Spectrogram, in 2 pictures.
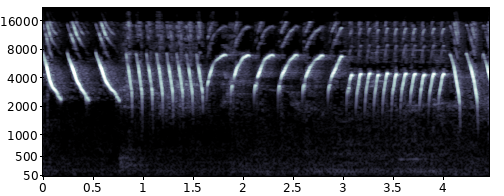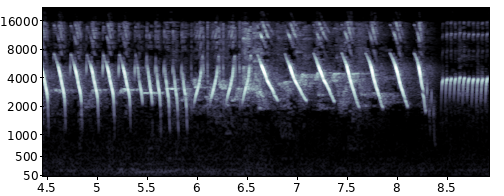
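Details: Canary in 'cengkok mewah' song, vigorous and continuous: rapid series of high downward-sweeping notes, steady even trills, then a sharp sweeping run and a closing buzzy trill.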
